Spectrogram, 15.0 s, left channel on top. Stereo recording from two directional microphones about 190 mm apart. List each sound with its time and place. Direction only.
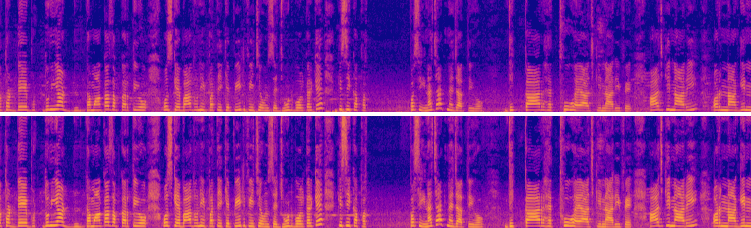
0.0 s speech: 20° right (ahead or behind)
